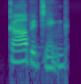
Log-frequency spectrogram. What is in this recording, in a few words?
"carpeting", Indian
